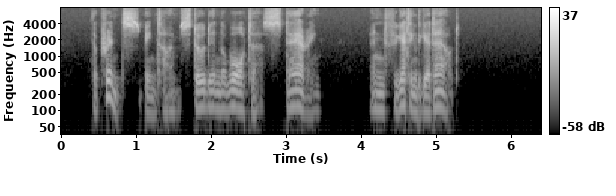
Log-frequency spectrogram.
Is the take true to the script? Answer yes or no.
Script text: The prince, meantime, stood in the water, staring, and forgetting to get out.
yes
